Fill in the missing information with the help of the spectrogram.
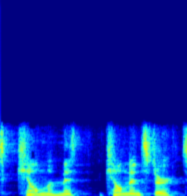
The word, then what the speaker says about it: Kilminster: I think I said his name wrong. It's Kilminster. So Dave Kilminster.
